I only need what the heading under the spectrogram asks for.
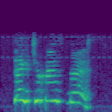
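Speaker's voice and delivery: very high, sharp guard-style call-out. Voicing a guard on a fence who calls out to visitors: guard calling out. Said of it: "one calls out".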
